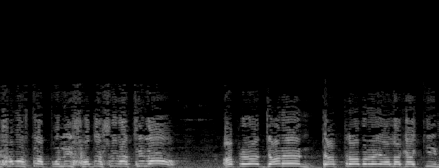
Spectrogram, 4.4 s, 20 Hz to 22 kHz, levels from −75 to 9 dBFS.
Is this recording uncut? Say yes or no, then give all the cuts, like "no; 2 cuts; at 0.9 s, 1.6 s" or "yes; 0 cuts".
yes; 0 cuts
